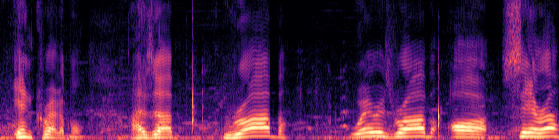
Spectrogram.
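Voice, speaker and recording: Against noticeable background noise, a man with a high pitch talks at a very slow pace, with ordinary pitch variation and long, frequent pauses. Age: 80s+. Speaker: community TV host. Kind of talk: on-location interview. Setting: outdoors at a shipyard. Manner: animated.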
